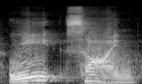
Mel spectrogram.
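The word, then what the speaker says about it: re-sign: لكن الثانية resign. الاس هنا بتتنطق زي ما هي.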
